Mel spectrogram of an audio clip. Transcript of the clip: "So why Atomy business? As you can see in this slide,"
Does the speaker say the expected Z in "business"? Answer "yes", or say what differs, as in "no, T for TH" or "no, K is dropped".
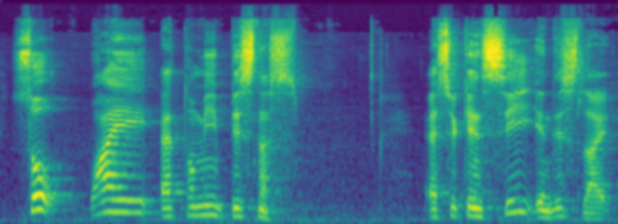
no, S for Z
